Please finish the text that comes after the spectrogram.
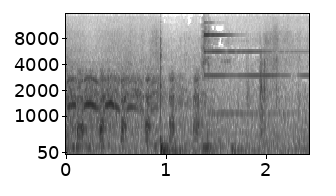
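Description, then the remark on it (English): A single bright ding from a Coke desk bell struck once, its clear metallic tone ringing out and slowly fading, following a brief muffled knock and some faint vocal sounds in the background. “You want me to ring it?”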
